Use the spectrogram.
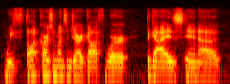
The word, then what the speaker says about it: Jared Goff: like can i interrupt you're pronouncing his name wrong and i i pronounced his name wrong too uh we have to go to the troy aikman book of pronunciation his name is uh jared golf so you have to say that like troy aikman please just just continue saying that right and jared goff so ryan gosling before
